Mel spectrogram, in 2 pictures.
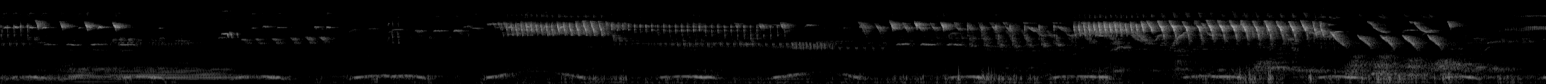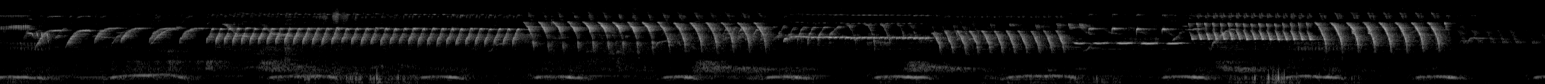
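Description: Domestic canary (Belgian canary) singing long, rapid rolling trills in changing phrases, growing fuller and louder through the second half. A low call repeats steadily underneath, a little faster than once a second.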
